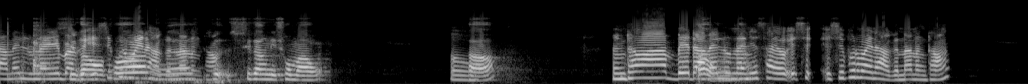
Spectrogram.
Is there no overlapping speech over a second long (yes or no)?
no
